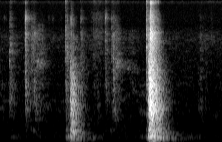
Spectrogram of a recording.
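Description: Two sudden thuds about a second and a half apart, the second louder and briefly ringing, with a few faint ticks before them.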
